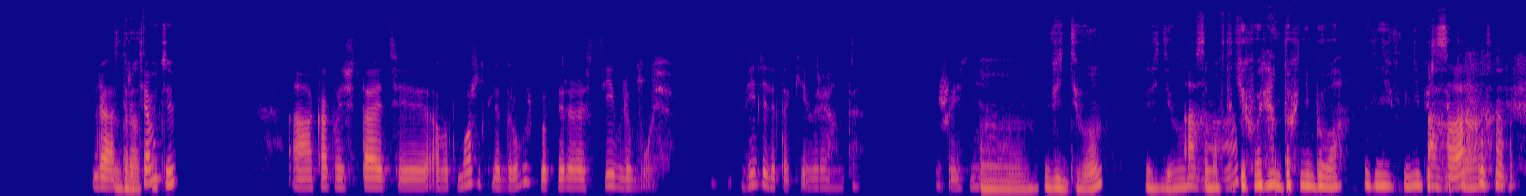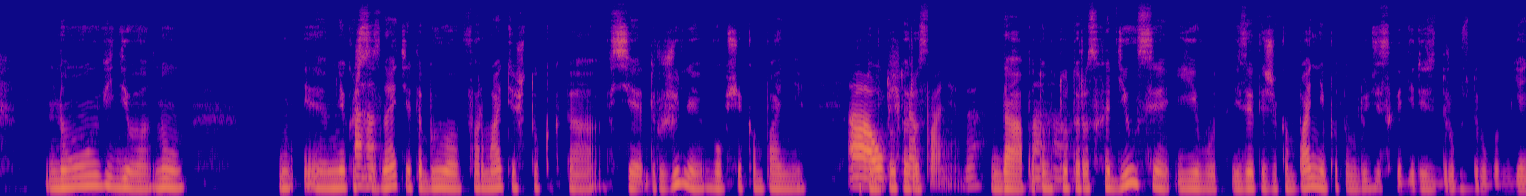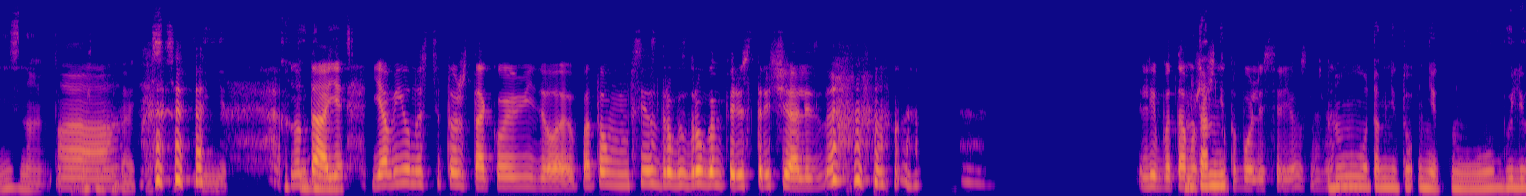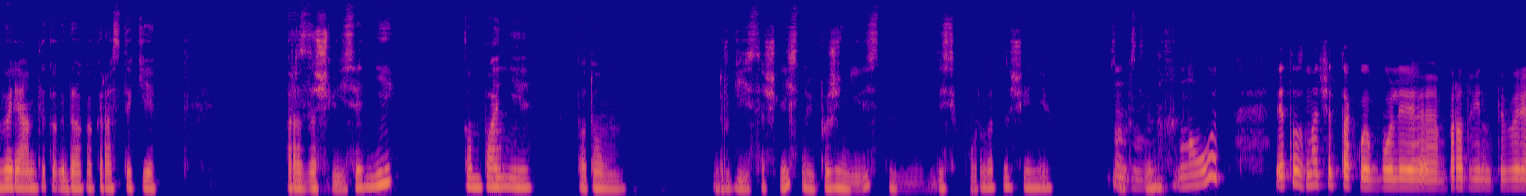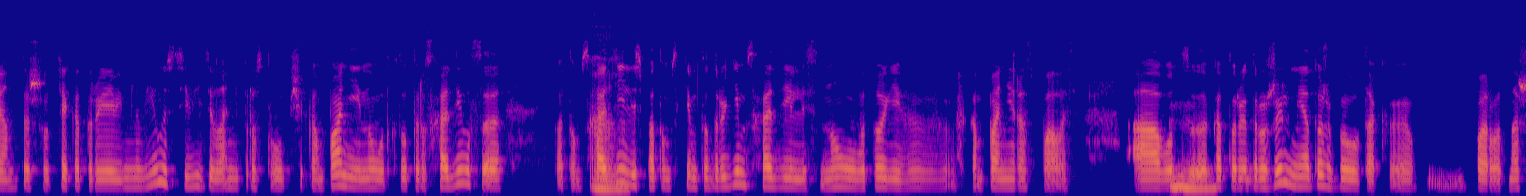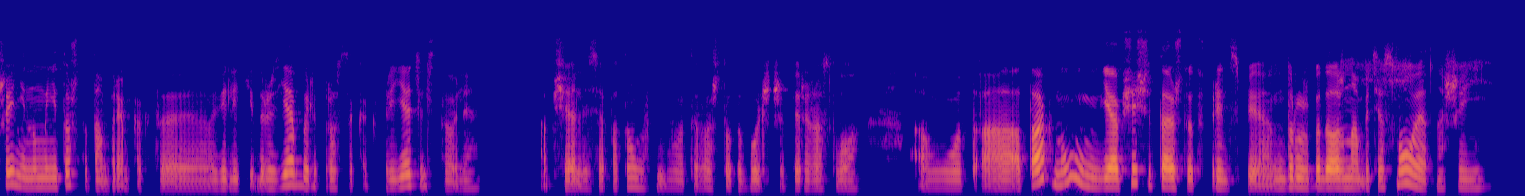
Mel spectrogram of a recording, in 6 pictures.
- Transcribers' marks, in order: other background noise; laugh; laugh; laugh
- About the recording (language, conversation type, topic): Russian, unstructured, Как вы думаете, может ли дружба перерасти в любовь?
